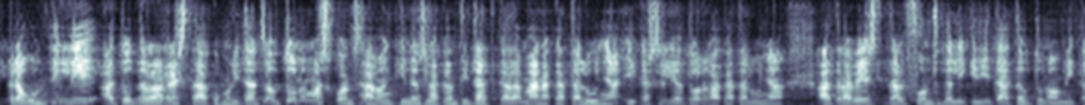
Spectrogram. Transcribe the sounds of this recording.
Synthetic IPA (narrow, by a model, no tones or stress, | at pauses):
pɾəɣ̞unt̪inliət̪ot̪ələrest̪əðəkumunit̪ad͡zəwt̪ɔnuməskwansaβəŋkinəezləkənt̪it̪at̪̚kəðəmanəkət̪əluɲəʔikəsəliət̪oɾɣ̞əːkət̪əluɲəː | t̪ɾəβ̞ezðəlˠfonzðəlikiðit̪at̪əwt̪unɔmikə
